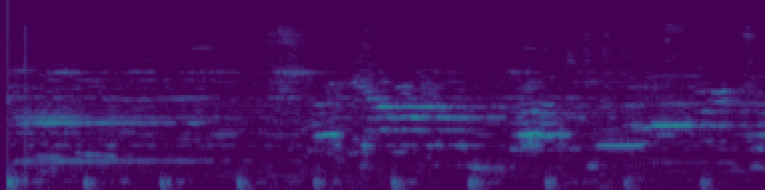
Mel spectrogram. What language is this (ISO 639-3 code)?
swa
